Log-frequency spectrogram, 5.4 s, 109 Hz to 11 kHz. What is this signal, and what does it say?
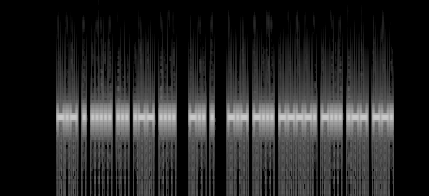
Morse code, heard as a keyed tone, about 46 wpm, 690 Hz. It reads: KE5SWH DE KB9BWG
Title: USA Callsign DE Callsign - 6 Characters - 45wpm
